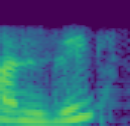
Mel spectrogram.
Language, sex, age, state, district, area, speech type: Punjabi, female, 30-45, Punjab, Mohali, rural, conversation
